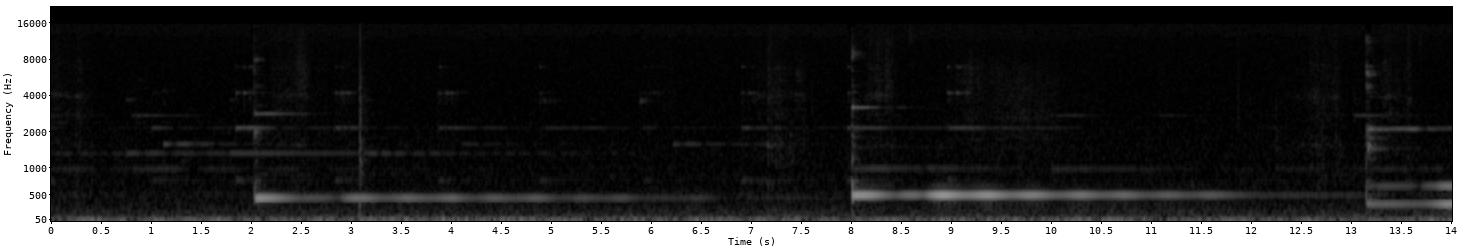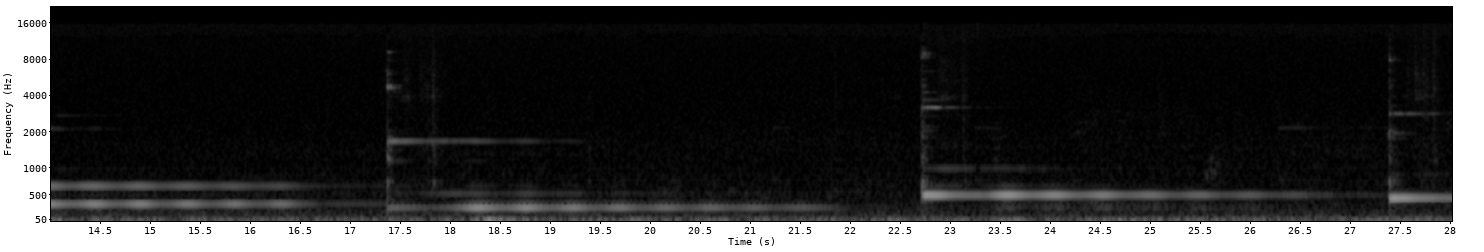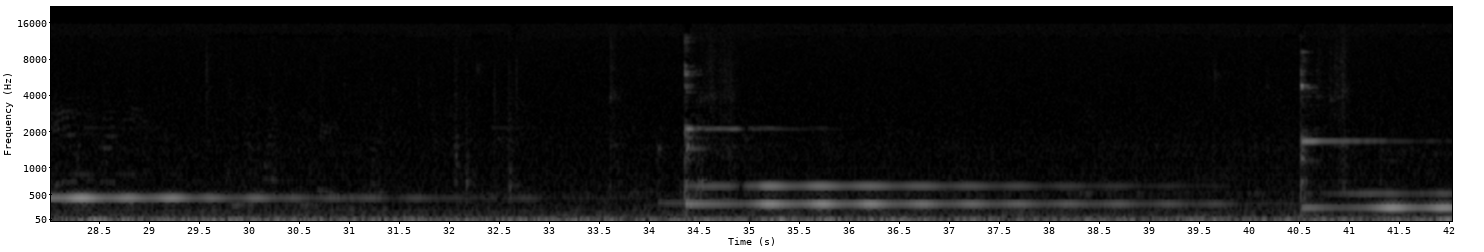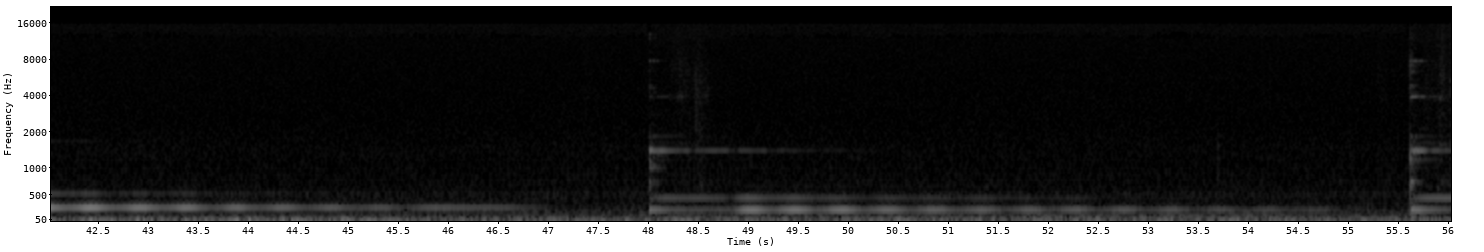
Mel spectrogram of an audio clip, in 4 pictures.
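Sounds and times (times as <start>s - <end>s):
singing bowl ringing: 0.0s - 32.1s, 34.1s - 47.0s, 48.0s - 56.0s
faint high chime-like tones: 0.0s - 56.0s.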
